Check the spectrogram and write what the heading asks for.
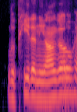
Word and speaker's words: Lupita Nyong'o: Lupita Nyong'o.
